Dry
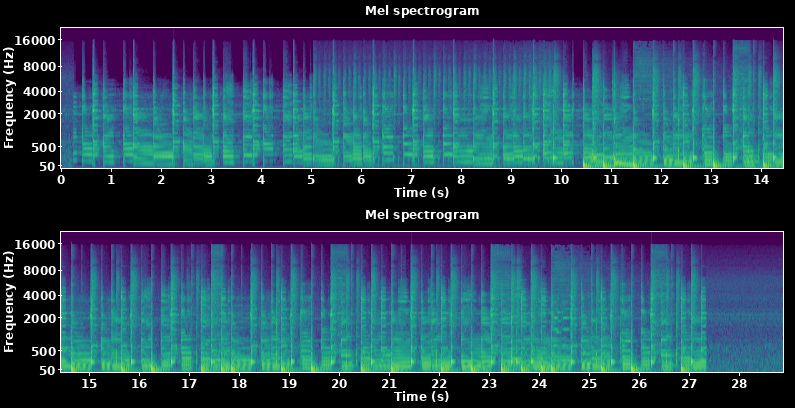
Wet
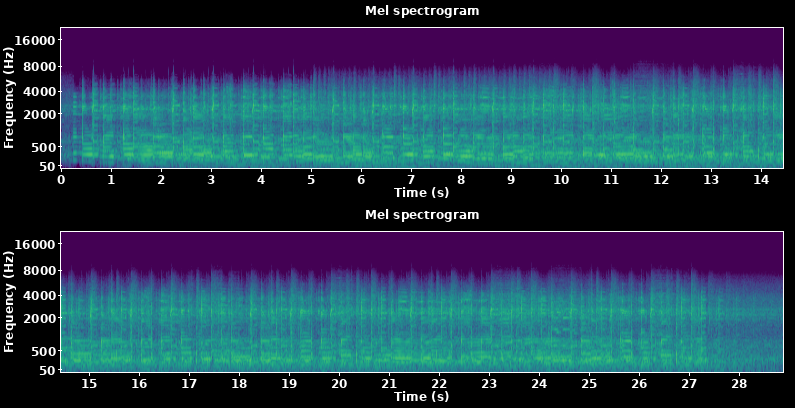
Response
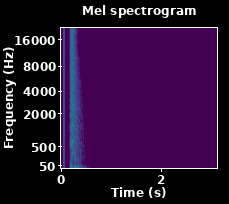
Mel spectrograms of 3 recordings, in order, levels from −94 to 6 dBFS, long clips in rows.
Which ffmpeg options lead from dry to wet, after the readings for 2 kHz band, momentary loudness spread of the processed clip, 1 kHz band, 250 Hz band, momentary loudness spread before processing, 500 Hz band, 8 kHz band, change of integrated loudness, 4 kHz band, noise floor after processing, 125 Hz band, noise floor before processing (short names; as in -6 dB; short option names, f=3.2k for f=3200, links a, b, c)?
+0.5 dB, 3 LU, +1.0 dB, -3.5 dB, 7 LU, -1.5 dB, under -20 dB, -2.5 dB, -2.5 dB, -36 dBFS, -15.0 dB, -46 dBFS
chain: -filter_complex "[0:a]bandreject=f=550:w=16,afftfilt=real='re*lt(hypot(re,im),0.447)':imag='im*lt(hypot(re,im),0.447)':win_size=1024:overlap=0.75,acompressor=threshold=-29dB:ratio=12,equalizer=f=830:w=0.81:g=-5,dynaudnorm=f=340:g=3:m=5dB,highpass=260,equalizer=f=280:t=q:w=4:g=7,equalizer=f=780:t=q:w=4:g=8,equalizer=f=1.7k:t=q:w=4:g=-4,equalizer=f=2.6k:t=q:w=4:g=8,lowpass=f=3.6k:w=0.5412,lowpass=f=3.6k:w=1.3066,asplit=9[a][b][c][d][e][f][g][h][i];[b]adelay=348,afreqshift=-45,volume=-8.5dB[j];[c]adelay=696,afreqshift=-90,volume=-12.9dB[k];[d]adelay=1044,afreqshift=-135,volume=-17.4dB[l];[e]adelay=1392,afreqshift=-180,volume=-21.8dB[m];[f]adelay=1740,afreqshift=-225,volume=-26.2dB[n];[g]adelay=2088,afreqshift=-270,volume=-30.7dB[o];[h]adelay=2436,afreqshift=-315,volume=-35.1dB[p];[i]adelay=2784,afreqshift=-360,volume=-39.6dB[q];[a][j][k][l][m][n][o][p][q]amix=inputs=9:normalize=0,volume=3dB"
